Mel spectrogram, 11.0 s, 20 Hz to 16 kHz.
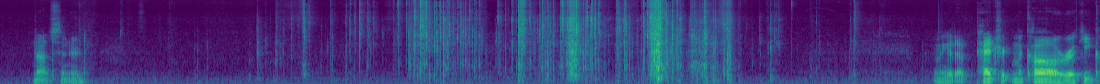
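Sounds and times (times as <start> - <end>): wrapper crinkling and tearing: 2.7 - 7.9.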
